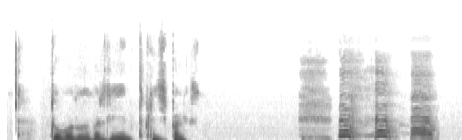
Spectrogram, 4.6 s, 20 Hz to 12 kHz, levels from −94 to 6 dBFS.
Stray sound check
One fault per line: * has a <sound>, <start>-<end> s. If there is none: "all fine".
* has a laugh, 3.0-4.4 s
